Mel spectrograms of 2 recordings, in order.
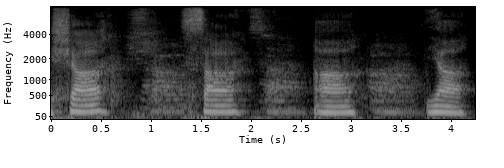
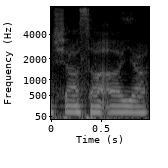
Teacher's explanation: The only common denominator is they're all low tone.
